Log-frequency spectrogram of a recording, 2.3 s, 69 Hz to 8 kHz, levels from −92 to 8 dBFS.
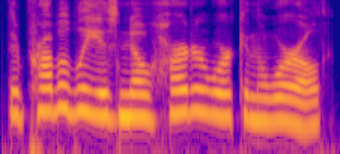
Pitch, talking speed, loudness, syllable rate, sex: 225 Hz, 240 wpm, -15 LUFS, 6.3 syllables/s, female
